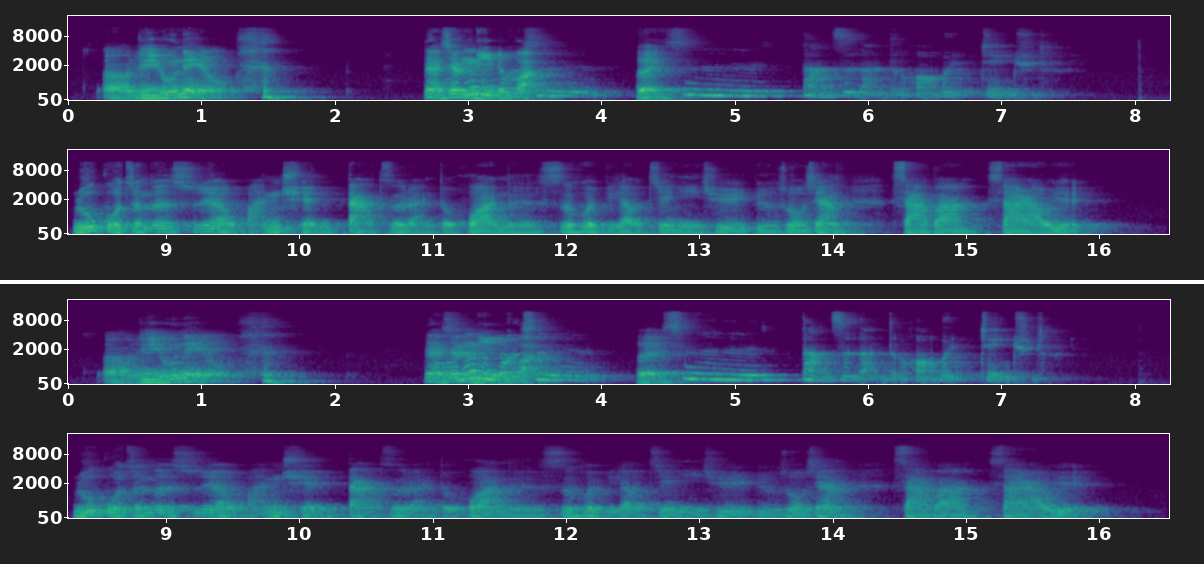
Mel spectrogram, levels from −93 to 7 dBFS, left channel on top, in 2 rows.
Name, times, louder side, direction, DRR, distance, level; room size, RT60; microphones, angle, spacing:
voice 1, 0.3-1.7 2.7-3.5 4.3-4.6 8.3-15.9, left 4 dB, 45° left, 8 dB, 0.3 m, -31 dB
voice 2, 2.7-4.0 4.6-7.3, right 3 dB, 75° right, 5 dB, 0.5 m, -34 dB
5.6 x 2.6 x 2.8 m, 0.74 s
head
